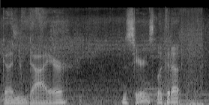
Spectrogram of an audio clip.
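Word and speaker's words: Gundyr: did you know that gundear's name is actually pronounced gun dyer i'm serious look it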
